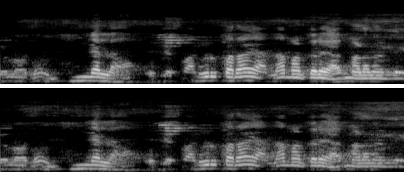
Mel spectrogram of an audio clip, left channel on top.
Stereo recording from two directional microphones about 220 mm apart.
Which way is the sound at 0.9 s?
45° left (ahead or behind).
